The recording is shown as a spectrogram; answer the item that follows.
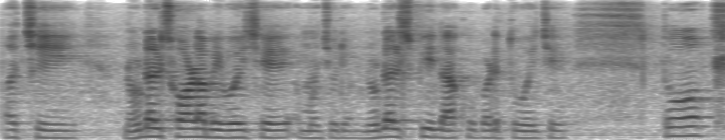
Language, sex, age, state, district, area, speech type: Gujarati, male, 18-30, Gujarat, Surat, rural, spontaneous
